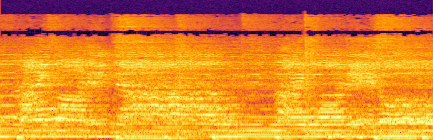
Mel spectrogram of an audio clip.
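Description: A musical number: several voices singing together over a heavy bass line, with drum hits through it.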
